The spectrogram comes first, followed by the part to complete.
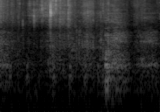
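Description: Thin plastic bag rustling softly in a few short bursts as it is handled.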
